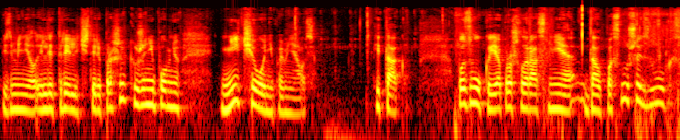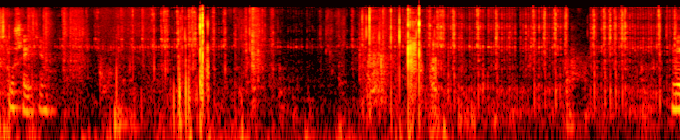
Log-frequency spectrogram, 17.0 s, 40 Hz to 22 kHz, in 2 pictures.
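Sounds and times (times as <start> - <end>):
camera handling noise: 9.2 - 12.0, 12.6 - 16.4
lens autofocus motor clicking and buzzing: 9.3 - 17.0.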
